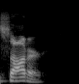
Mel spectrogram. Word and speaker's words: solder: And solder. – Not garage. – Yeah, most people don't well, at least most people in the US don't pronounce the L in solder.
